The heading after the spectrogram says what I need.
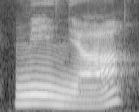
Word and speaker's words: меня: Меня, меня. We have stress on the letter я, меня.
